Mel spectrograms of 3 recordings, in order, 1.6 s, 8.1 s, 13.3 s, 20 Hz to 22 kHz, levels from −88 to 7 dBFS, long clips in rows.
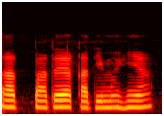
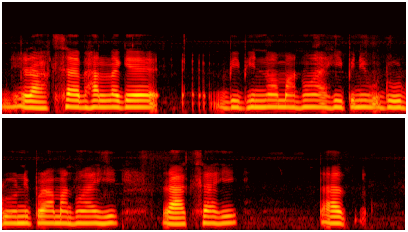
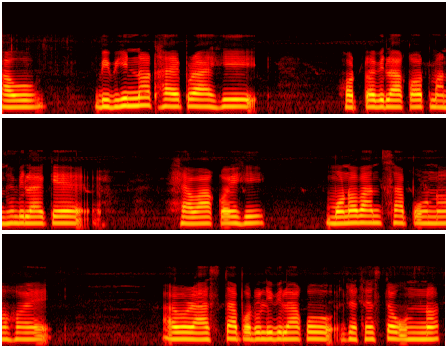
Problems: background sounds at intervals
